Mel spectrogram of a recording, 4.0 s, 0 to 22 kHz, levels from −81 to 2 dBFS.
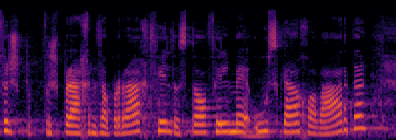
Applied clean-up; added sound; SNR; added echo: none; none; none; none.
